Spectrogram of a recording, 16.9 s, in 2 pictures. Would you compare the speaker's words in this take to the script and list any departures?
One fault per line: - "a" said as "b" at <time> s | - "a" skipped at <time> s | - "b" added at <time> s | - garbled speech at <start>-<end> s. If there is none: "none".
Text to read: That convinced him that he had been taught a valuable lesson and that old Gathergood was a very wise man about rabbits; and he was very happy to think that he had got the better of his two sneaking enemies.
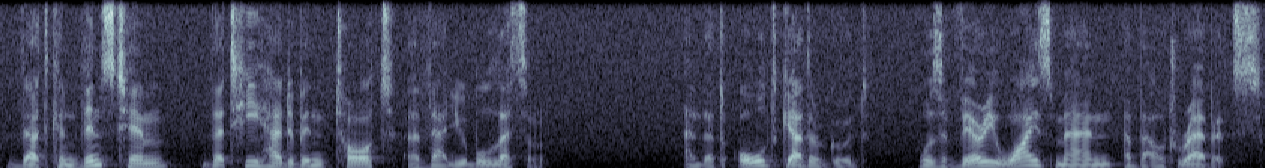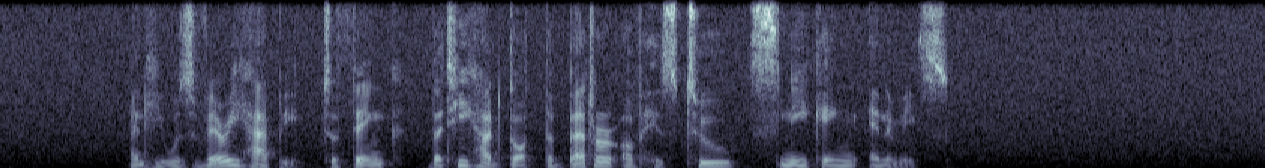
none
